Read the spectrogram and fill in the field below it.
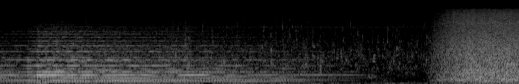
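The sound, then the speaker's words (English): A sustained, tonal musical drone fades out, then a loud, steady rush of splashing water bursts in as a waterfall tumbles over rocks in a river lined by trees, filling the final second. “A tumbling waterfall splashing over rocks in a river lined by trees.”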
